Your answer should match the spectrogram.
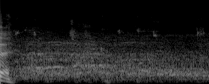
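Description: Courtside sound from a basketball game: a steady crowd hum with a basketball bouncing on the hardwood court.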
